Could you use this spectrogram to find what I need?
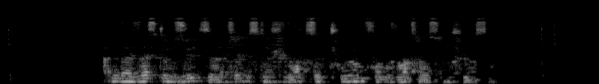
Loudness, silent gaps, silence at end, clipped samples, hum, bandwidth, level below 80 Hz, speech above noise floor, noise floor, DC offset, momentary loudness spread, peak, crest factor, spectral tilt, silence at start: -36 LUFS; 0.17-1.02 s; 1.05 s; under 0.1%; none; 9.6 kHz; -72 dBFS; over 54 dB; under -90 dBFS; under 0.1%; 9 LU; -20 dBFS; 18 dB; -4.5 dB/octave; 0.1 s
